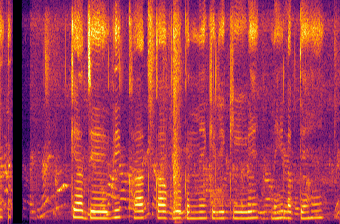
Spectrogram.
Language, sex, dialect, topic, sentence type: Hindi, female, Kanauji Braj Bhasha, agriculture, question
